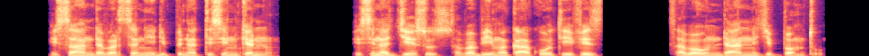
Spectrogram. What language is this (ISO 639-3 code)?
orm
